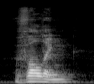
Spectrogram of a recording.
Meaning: 1. rhinitis, cold 2. unripe fruit that fell to the ground 3. inclination (of a slope et cetera)
- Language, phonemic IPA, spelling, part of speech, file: Dutch, /ˈvɑlɪŋ/, valling, noun, Nl-valling.ogg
